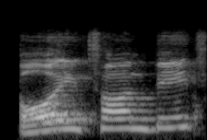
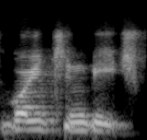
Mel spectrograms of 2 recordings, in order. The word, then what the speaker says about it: Boynton Beach: beach Bates is that Boyton Beach is that how you pronounce that are you on mute yes that's Boynton Beach Florida Wellington Beachwood all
